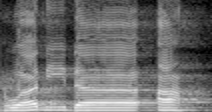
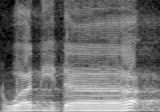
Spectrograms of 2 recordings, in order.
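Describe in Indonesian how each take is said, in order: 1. Vokal akhir dibaca pendek. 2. Vokal akhir dihilangkan sama sekali. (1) "atau dipendekkan wa nida'a, salah" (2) "tidak boleh disukunkan. Wa nida' itu salah"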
